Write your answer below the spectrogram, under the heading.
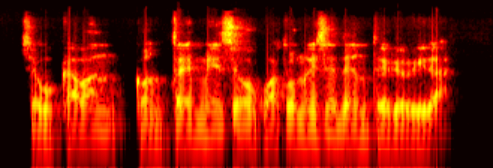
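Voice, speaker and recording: This man has a very deep, low pitch. He speaks at a moderate pace. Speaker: wrestling commentator. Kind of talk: interview answer.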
